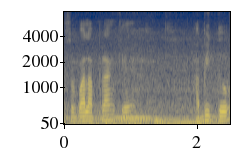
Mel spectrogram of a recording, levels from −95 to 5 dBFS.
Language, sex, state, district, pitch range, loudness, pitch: Karbi, male, Assam, Karbi Anglong, 100-125 Hz, -19 LUFS, 115 Hz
